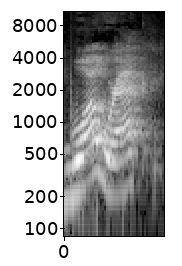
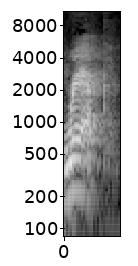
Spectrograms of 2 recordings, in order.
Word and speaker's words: wreck: there's your silent letters you don't say woe wreck you just say wreck there's your silent letters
